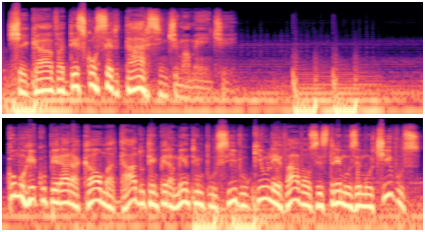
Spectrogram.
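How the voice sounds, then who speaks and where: A man's voice: medium pitch, big pitch swings, normal speed, a little mellow. A man reading a solemn, dramatic audiobook narration.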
